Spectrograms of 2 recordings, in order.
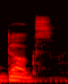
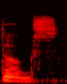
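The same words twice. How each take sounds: First: The word ends with a voiceless s sound. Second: The word ends with a voiced z sound. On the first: "Use of "s" instead of "z"" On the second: "instead of dogs"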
